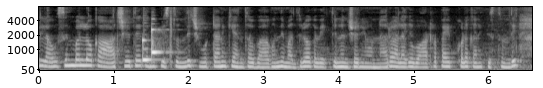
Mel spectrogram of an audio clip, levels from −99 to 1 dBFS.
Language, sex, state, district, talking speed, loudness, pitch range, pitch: Telugu, female, Andhra Pradesh, Visakhapatnam, 190 wpm, -22 LUFS, 190-220 Hz, 200 Hz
